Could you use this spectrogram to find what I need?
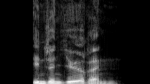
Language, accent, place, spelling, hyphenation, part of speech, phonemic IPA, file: German, Germany, Berlin, Ingenieurin, In‧ge‧ni‧eu‧rin, noun, /ɪnʒenˈjøːʁɪn/, De-Ingenieurin.ogg
- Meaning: engineer (female) (woman qualified or professionally engaged in engineering)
